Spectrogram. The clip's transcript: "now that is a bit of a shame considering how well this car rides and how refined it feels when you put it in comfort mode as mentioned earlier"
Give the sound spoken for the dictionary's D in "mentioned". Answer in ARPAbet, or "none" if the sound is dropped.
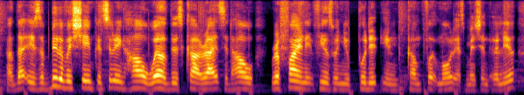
D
